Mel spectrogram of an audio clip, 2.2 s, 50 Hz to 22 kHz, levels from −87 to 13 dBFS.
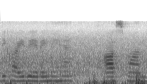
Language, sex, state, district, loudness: Hindi, female, Punjab, Pathankot, -19 LUFS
